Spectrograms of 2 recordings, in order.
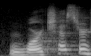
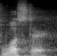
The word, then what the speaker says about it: Worcester: Warchester Junior Railers. Yeah it's tough. It's a it's it's Worcester. Oh really? Yeah it's Worcester. I would have never guessed that. Yeah, that's Worcester.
